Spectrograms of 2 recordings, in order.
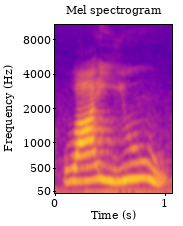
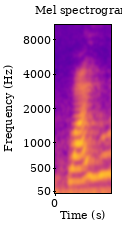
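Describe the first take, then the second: First: वायु said loud and falling, the wrong way; the incorrect वायु; wrong pronunciation. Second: वायु said carefully at the end; correct pronunciation. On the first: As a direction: show the mistaken वायु. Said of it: "वायु ना होकर के". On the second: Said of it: "ये शुद्ध रूप है इसका". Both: Shown as a demonstration.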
